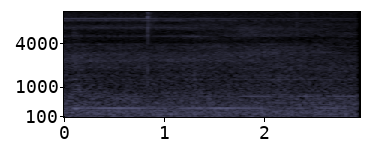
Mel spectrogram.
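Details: Tattoo removal test spot with a Q-switched 1064 nm laser held perpendicular to the skin: a faint sharp snap of a single laser pulse over the steady hiss of a Zimmer cold-air cooling hose.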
